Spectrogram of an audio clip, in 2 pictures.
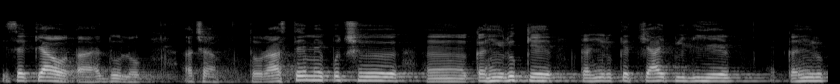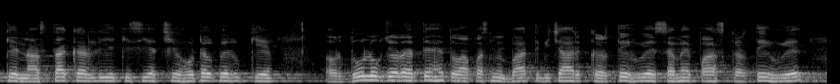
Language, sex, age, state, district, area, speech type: Hindi, male, 30-45, Bihar, Samastipur, urban, spontaneous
